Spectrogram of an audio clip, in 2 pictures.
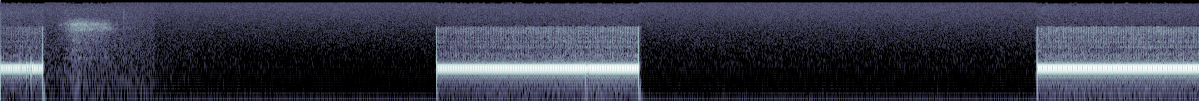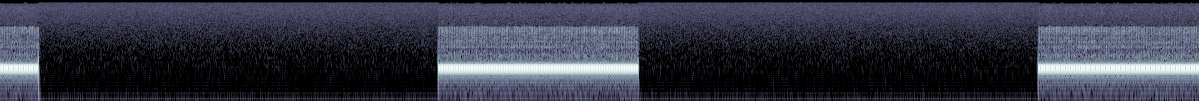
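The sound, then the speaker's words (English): A telephone ringing tone while a number is being called: a short click, then four identical steady hums, each about two seconds long and separated by longer silences, with the last hum cut off. “Calling another number here.”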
